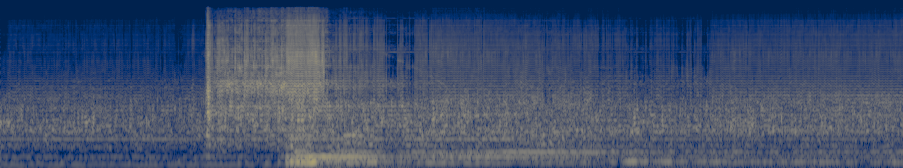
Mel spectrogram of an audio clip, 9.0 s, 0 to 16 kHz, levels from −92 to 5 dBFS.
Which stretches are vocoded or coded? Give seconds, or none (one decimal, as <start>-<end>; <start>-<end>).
0.0-9.0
